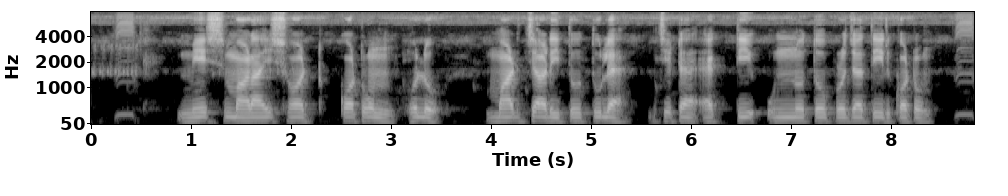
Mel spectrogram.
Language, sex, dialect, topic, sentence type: Bengali, male, Northern/Varendri, agriculture, statement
